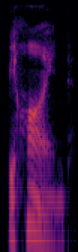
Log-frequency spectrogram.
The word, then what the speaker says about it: behind: 우리가 그냥 behind 이렇게 알고 있는데 강세가 어디 있어요? behind, behind, hind에 있는데 이거를 우리처럼 behind라고 하는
